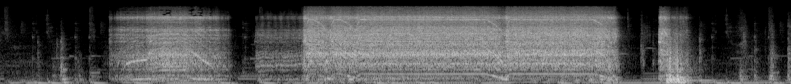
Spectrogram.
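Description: DeWalt Xtreme 12V cordless drill driving screws through a plastic mounting plate into Toggler drywall anchors. It runs in bursts: a short spin-up about a second in, then a longer steady run of about three seconds, then a brief blip near the end.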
